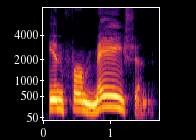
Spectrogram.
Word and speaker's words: information: take the word information it has four syllables in fir Mei shun the suffix is tion tion so primary stress is just before that syllable it's on may information in firm nation how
